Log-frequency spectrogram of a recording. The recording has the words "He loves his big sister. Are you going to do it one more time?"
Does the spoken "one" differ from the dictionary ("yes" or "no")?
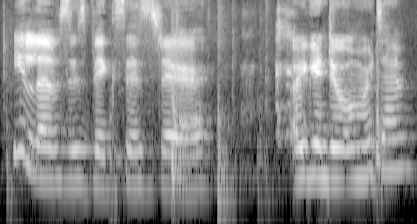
yes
